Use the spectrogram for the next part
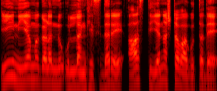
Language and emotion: Kannada, neutral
